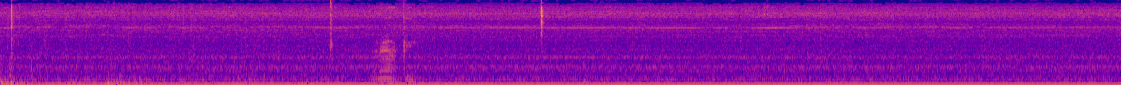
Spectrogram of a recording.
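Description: A car engine rumbles steadily inside a slowly moving car.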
